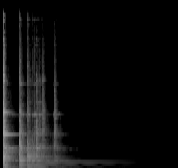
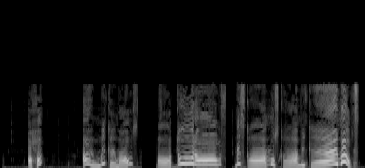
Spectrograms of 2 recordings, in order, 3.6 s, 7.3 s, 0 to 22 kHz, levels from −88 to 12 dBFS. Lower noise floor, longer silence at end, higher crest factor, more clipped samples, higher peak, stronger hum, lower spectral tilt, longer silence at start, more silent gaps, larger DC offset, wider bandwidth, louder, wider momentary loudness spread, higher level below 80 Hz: first, under -90 dBFS vs -66 dBFS; first, 2.35 s vs 0.2 s; first, 32 dB vs 16 dB; neither; about the same, -6 dBFS vs -6 dBFS; neither; second, 1 dB/octave vs -1.5 dB/octave; second, 0.05 s vs 0.55 s; second, none vs 2.83-3.11 s, 4.51-4.63 s; neither; first, over 20 kHz vs 11.5 kHz; second, -33 LUFS vs -20 LUFS; first, 18 LU vs 14 LU; second, -84 dBFS vs -62 dBFS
